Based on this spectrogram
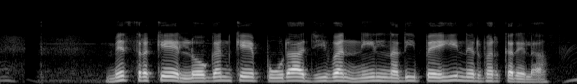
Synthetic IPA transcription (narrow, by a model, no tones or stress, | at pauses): mɪsɾkeloːɡənkepuːɾad͡ʒiːʋənːiːlnɐd̪ipeɦinɪɾbʱəɾkəɾeːla̰ː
